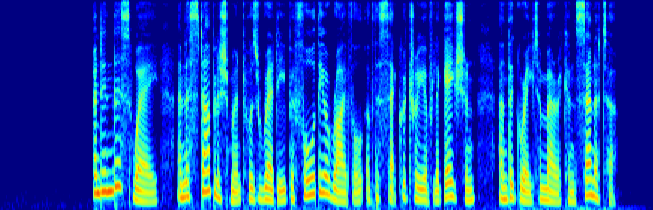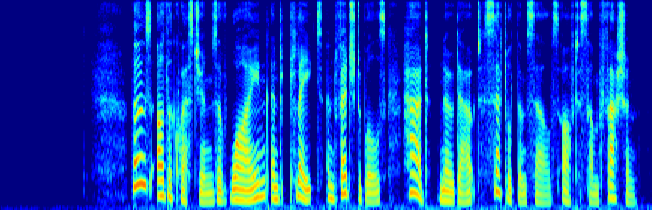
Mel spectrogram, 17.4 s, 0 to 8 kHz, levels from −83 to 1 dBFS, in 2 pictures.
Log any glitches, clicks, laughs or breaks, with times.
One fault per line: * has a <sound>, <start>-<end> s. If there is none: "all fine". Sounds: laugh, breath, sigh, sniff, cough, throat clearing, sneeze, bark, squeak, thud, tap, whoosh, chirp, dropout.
all fine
